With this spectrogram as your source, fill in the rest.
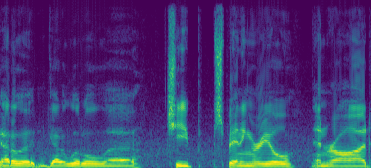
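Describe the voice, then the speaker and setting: This man's voice lands at a medium pitch, with noticeable noise in the background. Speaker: outdoors video host. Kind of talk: casual vlog narration. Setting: outdoors by a river. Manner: casual, hesitant with fillers.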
